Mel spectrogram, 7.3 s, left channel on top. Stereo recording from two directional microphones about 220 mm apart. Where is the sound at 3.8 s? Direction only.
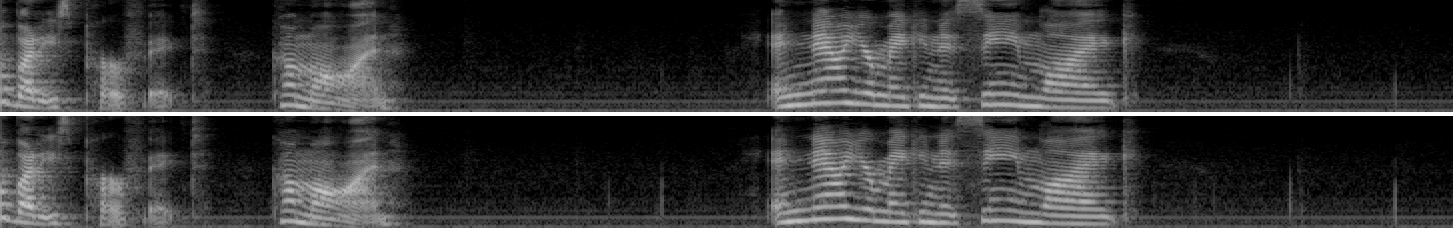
10° right (ahead or behind).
